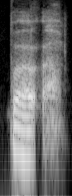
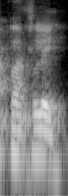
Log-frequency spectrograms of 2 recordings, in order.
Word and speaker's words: parler: so we have got ET is pronounced the same as ER, is pronounced the same as EZ. All of them are pronounced what? As what? A. See that? A. T silent, R is silent, Z is silent.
